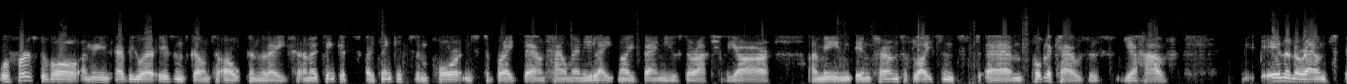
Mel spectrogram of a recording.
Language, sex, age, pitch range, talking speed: English, male, 30-49, 100-125 Hz, 200 wpm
